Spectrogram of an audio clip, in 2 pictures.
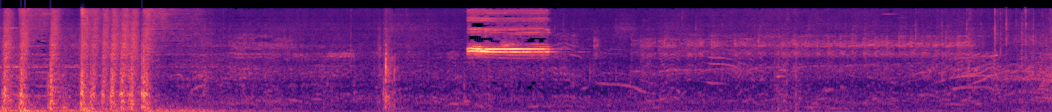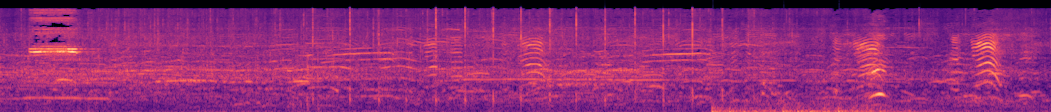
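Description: A marching drum band plays loud drumbeats outdoors.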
